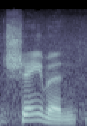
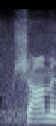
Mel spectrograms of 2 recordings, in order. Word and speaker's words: shaman: I'm gonna dress this I said Shaymin because that's that's a pronunciation that we use shaman is probably more common but you can say both but but for the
